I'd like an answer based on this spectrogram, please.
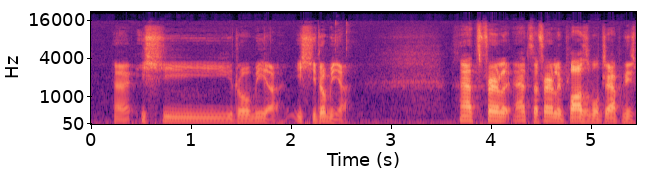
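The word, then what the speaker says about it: Ushiromiya: His name is pronounced Ishiromiya George.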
